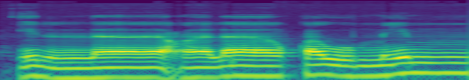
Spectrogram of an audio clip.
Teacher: Nah, qaumin itu tanwin bertemu bainakum di bawahnya, hukumnya iklab, dibaca illa ala qaumim. Nah, jadi bunyi mim dan dilamakan sedikit bacaannya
